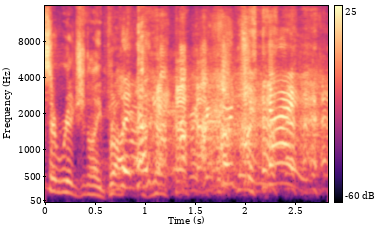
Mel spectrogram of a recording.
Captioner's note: panelists laughing; audience laughing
